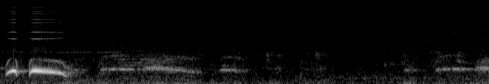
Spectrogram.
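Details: Spotted dove kept at a dove aviary in Ba Vì, Hanoi, Vietnam: one loud, hoarse two-part coo opens, followed by softer, drawn-out low coos fading in and out.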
